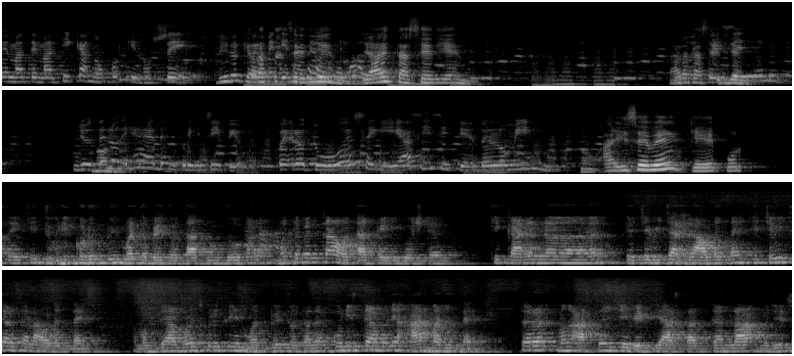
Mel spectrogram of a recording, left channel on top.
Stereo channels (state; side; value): different; both; correlation 0.00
